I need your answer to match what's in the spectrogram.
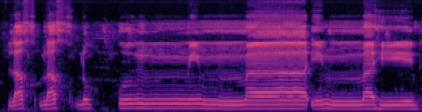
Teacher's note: میم ساکن کے بعد دوسری میم آ جائے تو میم ساکن میں ادغام شفوی ہوگا، یعنی غنہ کر کے پڑھیں گے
